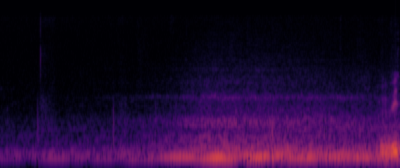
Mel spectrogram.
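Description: Low rumble of a motor vehicle, growing louder from about a second and a half in and staying up.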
